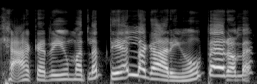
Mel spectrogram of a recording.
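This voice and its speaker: A woman's voice: on the high side, big pitch swings, fairly quick, a bit bright, no echo, studio quality. A woman voicing a middle-aged mother-in-law in a cartoon story, bossy and scolding. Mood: mild. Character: middle-aged mother-in-law, easily swayed, sharp-tongued. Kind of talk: Hindi cartoon voice acting.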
